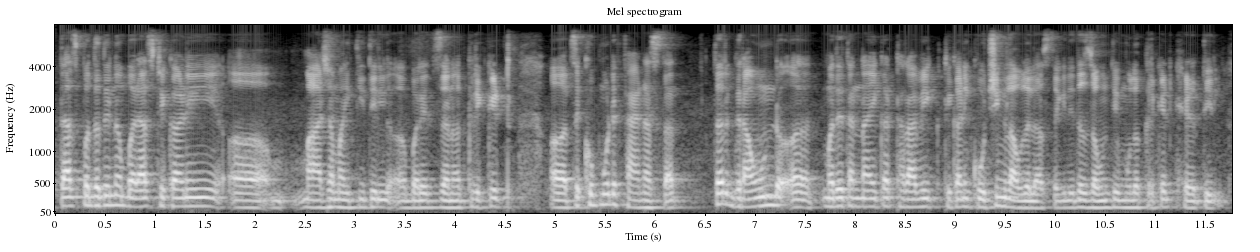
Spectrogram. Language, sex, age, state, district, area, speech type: Marathi, male, 18-30, Maharashtra, Pune, urban, spontaneous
